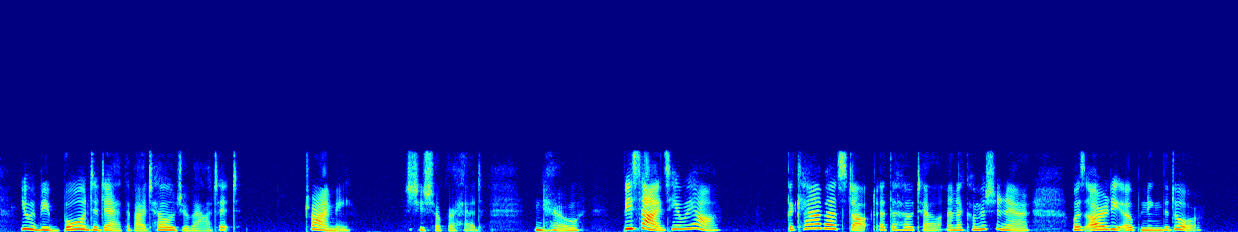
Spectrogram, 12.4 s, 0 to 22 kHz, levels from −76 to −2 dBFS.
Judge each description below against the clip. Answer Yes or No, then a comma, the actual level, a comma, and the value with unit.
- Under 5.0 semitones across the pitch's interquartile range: No, wide, 5.4 semitones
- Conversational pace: Yes, average, 185 wpm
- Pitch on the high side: Yes, high, 245 Hz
